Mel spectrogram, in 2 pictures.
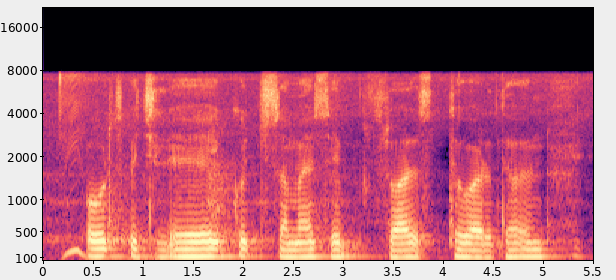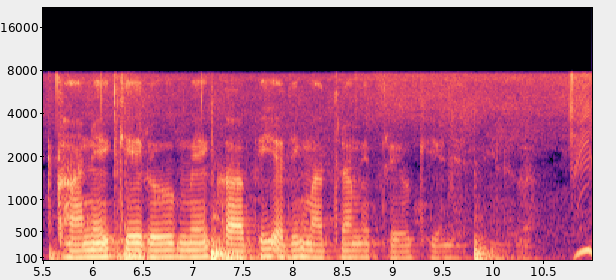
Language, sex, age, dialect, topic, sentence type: Hindi, male, 36-40, Awadhi Bundeli, agriculture, statement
